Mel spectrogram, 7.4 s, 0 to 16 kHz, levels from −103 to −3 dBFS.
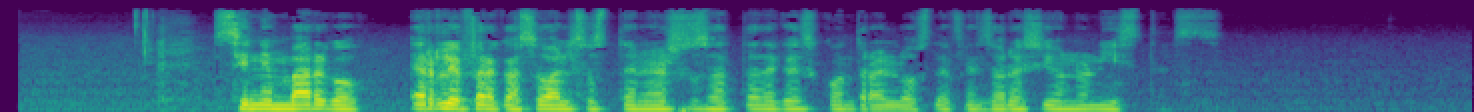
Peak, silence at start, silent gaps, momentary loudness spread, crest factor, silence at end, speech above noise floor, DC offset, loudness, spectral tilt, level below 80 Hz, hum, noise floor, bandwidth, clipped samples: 0 dBFS; 0.7 s; none; 13 LU; 20 dB; 1.45 s; 42 dB; under 0.1%; -19 LUFS; -6 dB/octave; -48 dBFS; none; -60 dBFS; 11.5 kHz; under 0.1%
